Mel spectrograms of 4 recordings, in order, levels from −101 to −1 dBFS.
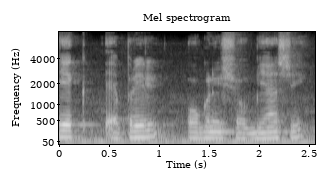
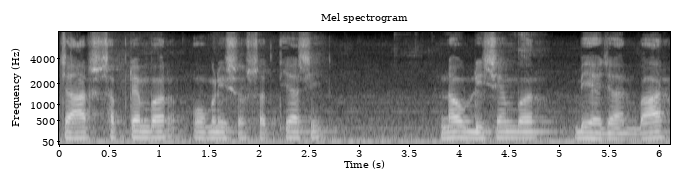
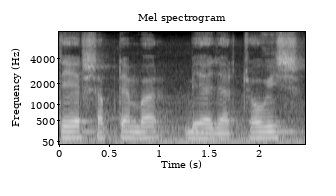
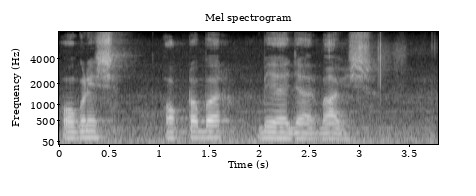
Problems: background sounds at intervals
